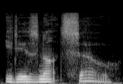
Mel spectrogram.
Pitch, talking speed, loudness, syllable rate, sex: 120 Hz, 195 wpm, -17 LUFS, 3.7 syllables/s, male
